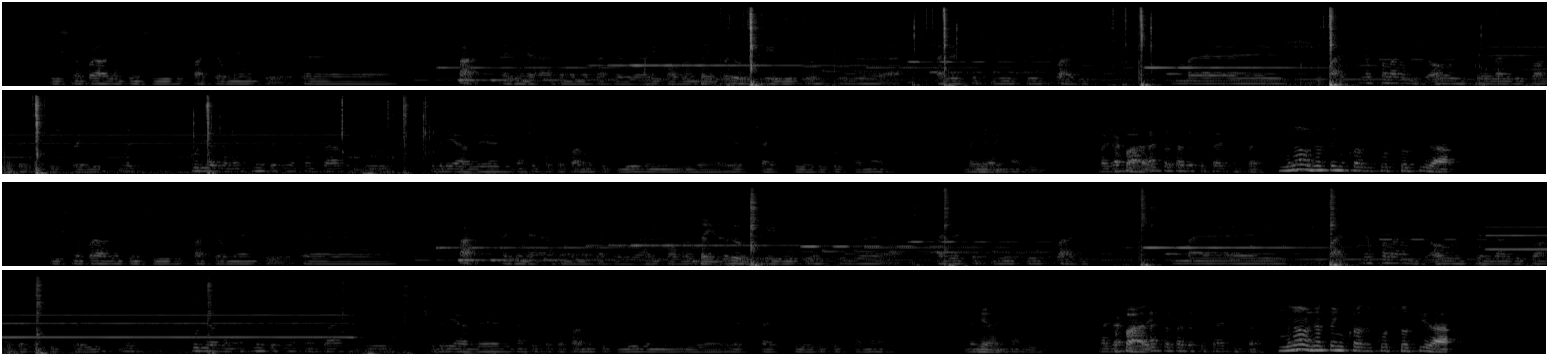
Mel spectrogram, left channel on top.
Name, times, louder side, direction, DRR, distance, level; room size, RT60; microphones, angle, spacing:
voice 1, 0.1-3.9 4.6-16.8 17.3-24.3 25.1-25.7 26.4-28.1, left 1 dB, 60° left, 1.2 m, -60 dB
sound 1, 4.1-15.2, right 1 dB, 30° right, 1.4 m, -60 dB
sound 2, 6.4-20.9, left 11 dB, 85° left, 0.3 m, -50 dB
voice 2, 6.9-7.6 25.2-25.9 26.7-27.0 28.2-29.9, right 4 dB, 50° right, 0.4 m, -48 dB
sound 3, 14.8-19.1, right 12 dB, 90° right, 0.7 m, -59 dB
3.6 x 2.6 x 2.9 m
head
